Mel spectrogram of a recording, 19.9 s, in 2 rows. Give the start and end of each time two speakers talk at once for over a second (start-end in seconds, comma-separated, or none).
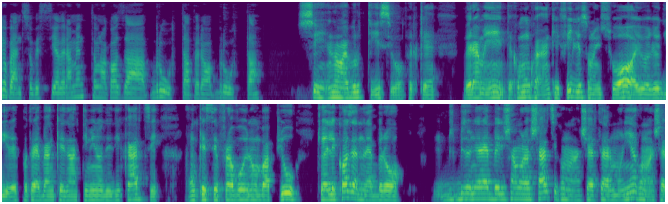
none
